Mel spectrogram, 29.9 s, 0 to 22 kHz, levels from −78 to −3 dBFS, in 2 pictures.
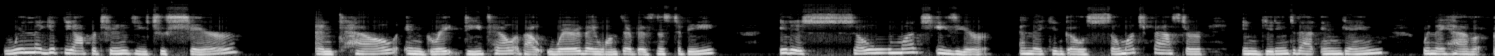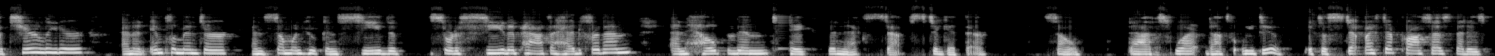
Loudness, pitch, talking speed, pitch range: -19 LUFS, 190 Hz, 170 wpm, 175-220 Hz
